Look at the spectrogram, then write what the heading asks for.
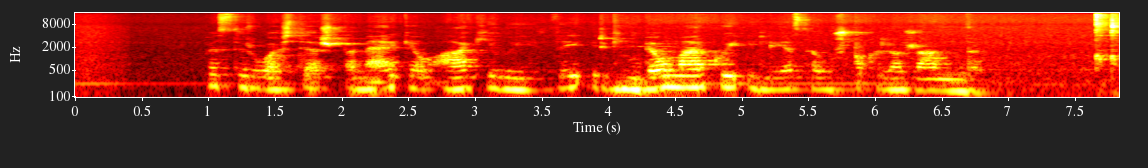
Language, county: Lithuanian, Alytus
